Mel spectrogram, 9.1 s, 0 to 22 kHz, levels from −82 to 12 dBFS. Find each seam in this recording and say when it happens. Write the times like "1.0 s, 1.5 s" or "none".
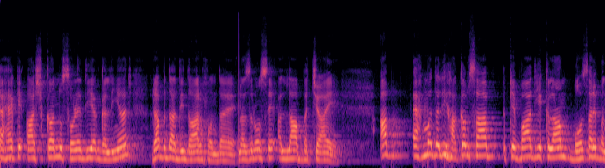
3.6 s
